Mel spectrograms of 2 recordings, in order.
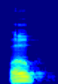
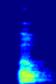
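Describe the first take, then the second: No difference in how they are said.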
